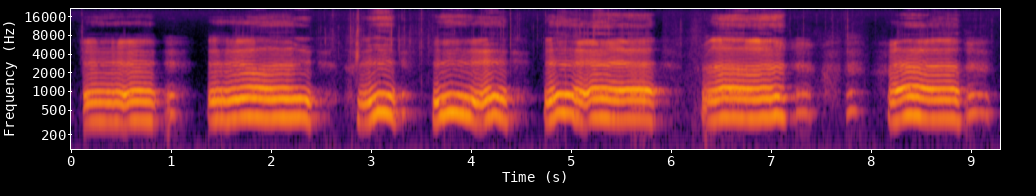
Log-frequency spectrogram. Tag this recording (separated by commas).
Speech, Human voice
